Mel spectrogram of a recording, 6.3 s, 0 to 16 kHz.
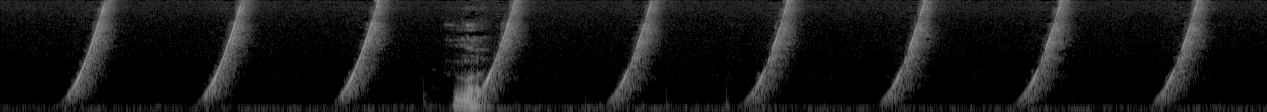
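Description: Short sine-sweep test signal played through a Magnepan 3.7i ribbon tweeter: a quick rising chirp from low to very high pitch, repeated about every 0.7 seconds, nine in a row. It is a frequency-response measurement of the tweeter on its own.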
